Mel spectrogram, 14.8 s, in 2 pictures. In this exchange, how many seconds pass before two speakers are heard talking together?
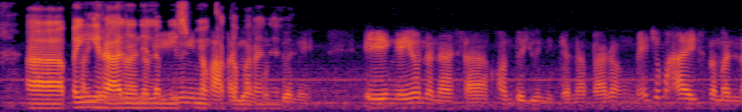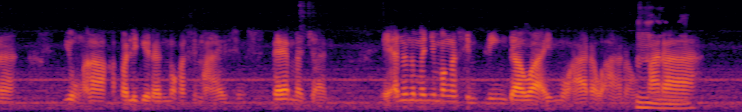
0.8 s

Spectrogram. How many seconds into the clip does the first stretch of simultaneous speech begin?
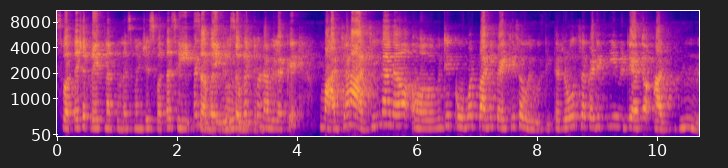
2.3 s

